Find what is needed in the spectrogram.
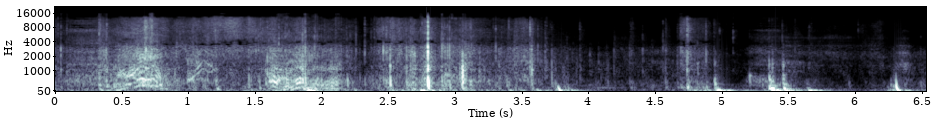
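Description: Repeated rustling and scraping with a few sharp clicks, quietening about four seconds in.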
